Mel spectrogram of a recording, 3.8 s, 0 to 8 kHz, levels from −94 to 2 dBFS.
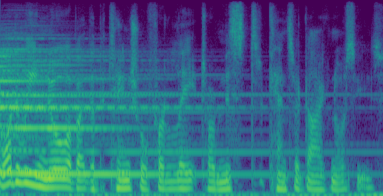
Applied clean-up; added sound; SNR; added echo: none; Gong; 2 dB; none.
